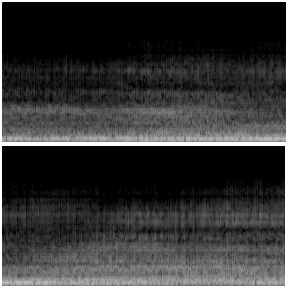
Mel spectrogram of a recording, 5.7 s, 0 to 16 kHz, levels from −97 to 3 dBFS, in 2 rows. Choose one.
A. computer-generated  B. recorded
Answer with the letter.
A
